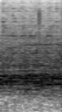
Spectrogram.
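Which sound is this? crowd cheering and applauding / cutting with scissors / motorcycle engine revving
crowd cheering and applauding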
